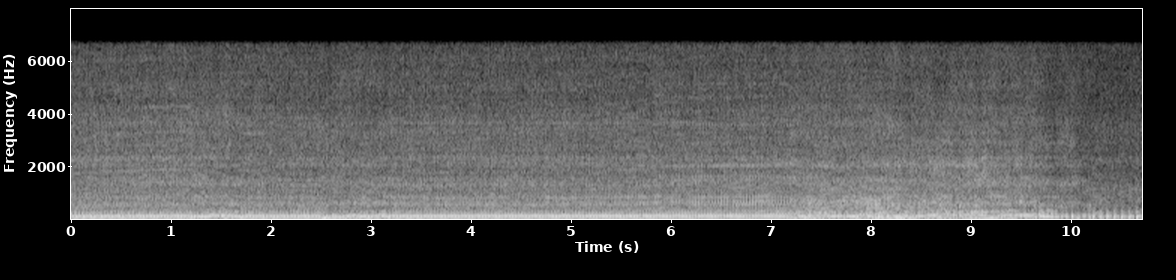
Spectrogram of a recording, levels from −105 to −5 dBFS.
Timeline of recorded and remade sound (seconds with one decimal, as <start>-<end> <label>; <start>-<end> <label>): 0.0-1.2 recorded; 1.2-1.7 remade; 1.7-2.5 recorded; 2.5-3.2 remade; 3.2-7.2 recorded; 7.2-10.2 remade; 10.2-10.7 recorded

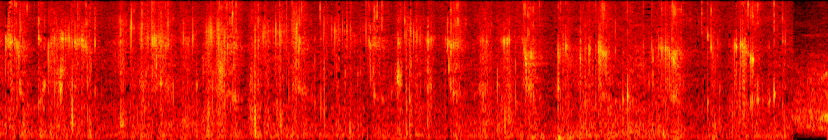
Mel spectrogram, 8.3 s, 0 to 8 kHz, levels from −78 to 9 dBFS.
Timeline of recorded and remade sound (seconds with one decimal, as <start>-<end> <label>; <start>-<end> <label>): 0.0-1.1 recorded; 1.1-3.0 remade; 3.0-4.4 recorded; 4.4-8.3 remade

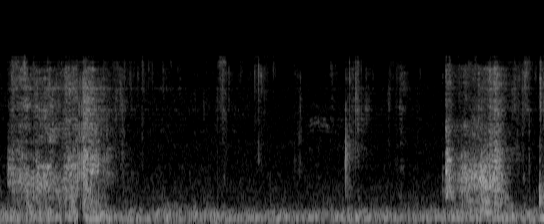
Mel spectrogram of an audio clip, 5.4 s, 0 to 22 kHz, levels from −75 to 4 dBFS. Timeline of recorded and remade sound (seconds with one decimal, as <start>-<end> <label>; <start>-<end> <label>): 0.0-2.5 remade; 2.5-3.2 recorded; 3.2-4.2 remade; 4.2-4.8 recorded; 4.8-5.4 remade

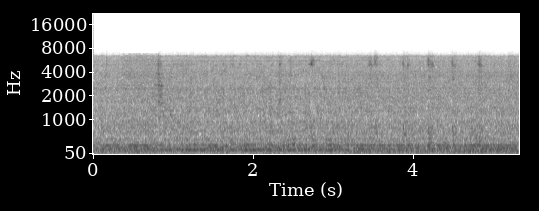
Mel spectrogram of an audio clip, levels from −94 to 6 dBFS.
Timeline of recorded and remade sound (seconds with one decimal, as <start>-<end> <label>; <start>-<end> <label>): 0.0-0.8 recorded; 0.8-3.2 remade; 3.2-5.3 recorded

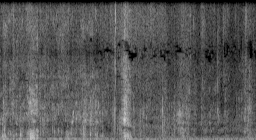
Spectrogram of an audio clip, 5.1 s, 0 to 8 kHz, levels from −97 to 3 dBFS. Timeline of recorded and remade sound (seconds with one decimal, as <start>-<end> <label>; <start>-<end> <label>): 0.0-2.0 remade; 2.0-5.1 recorded

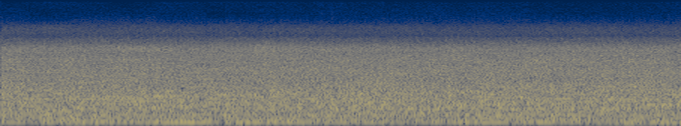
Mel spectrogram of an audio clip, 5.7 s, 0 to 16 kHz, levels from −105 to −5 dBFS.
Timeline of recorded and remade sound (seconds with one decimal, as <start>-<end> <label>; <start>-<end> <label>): 0.0-2.6 remade; 2.6-3.2 recorded; 3.2-5.7 remade

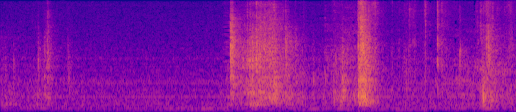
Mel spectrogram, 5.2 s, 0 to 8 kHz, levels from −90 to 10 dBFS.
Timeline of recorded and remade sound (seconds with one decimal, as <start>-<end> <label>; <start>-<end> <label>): 0.0-5.2 recorded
